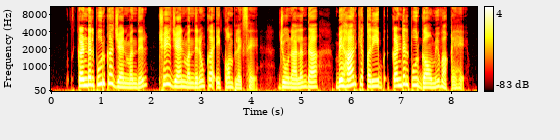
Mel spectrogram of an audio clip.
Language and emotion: Urdu, neutral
